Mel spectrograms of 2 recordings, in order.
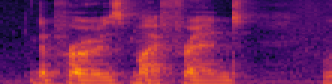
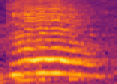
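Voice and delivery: sudden high, loud fake "Ah!" laugh burst; 18 dB louder than usual. Shown as a demonstration. Showing his cohost his new fake laugh, a sudden high yelp. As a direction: blurt a goofy put-on laugh out of nowhere. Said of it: "That's my new fake laugh".

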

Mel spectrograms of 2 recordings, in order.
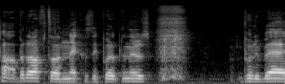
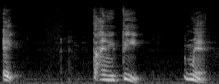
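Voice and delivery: high-pitched New Jersey wise guy; New Jersey mobster; 10 semitones higher than usual. Acted. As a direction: summon him in a New Jersey accent. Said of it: "stereotypical, like, New Jersey's".

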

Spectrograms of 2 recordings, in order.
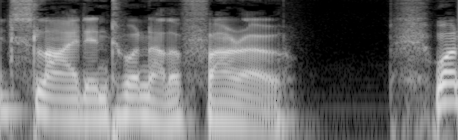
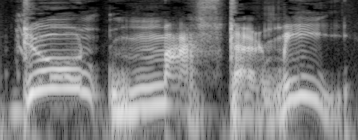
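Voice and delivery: put-on slow, higher, hurt old man; bitter old philosopher; 6 semitones higher, much slower than usual. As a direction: draw it out in bitter reproach. Didactylos rebukes Ern.

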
